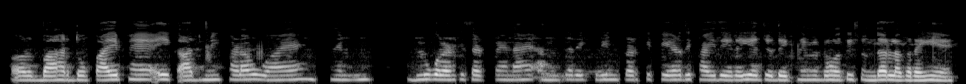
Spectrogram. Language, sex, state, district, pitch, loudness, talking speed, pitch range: Hindi, female, Jharkhand, Jamtara, 215 Hz, -17 LUFS, 215 wpm, 205-220 Hz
